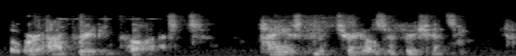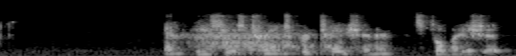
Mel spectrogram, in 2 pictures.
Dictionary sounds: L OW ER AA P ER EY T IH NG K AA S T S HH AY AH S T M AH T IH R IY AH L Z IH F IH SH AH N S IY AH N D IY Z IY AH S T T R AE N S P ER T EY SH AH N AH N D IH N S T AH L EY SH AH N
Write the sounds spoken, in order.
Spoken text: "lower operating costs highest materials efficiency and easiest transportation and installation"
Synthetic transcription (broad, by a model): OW ER AA P ER EY T IH NG K AA S T S HH AY AH S T M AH T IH R IY L S IH F IH SH AH N S IY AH N IY Z IY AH S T T R AE N S P ER T EY SH AH N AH N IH N S T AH L EY SH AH N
